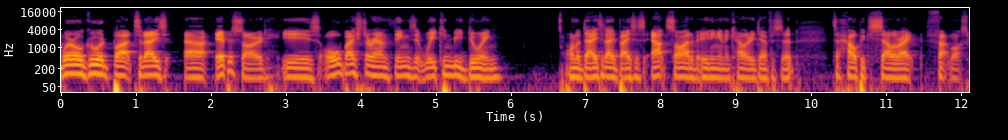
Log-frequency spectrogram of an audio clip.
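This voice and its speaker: A man's voice: fairly low pitch, fairly bright tone, clean tone. A man with a nasal, congested-sounding voice, hosting a casual solo fitness podcast in an informal way. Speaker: podcast host, fitness coach.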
